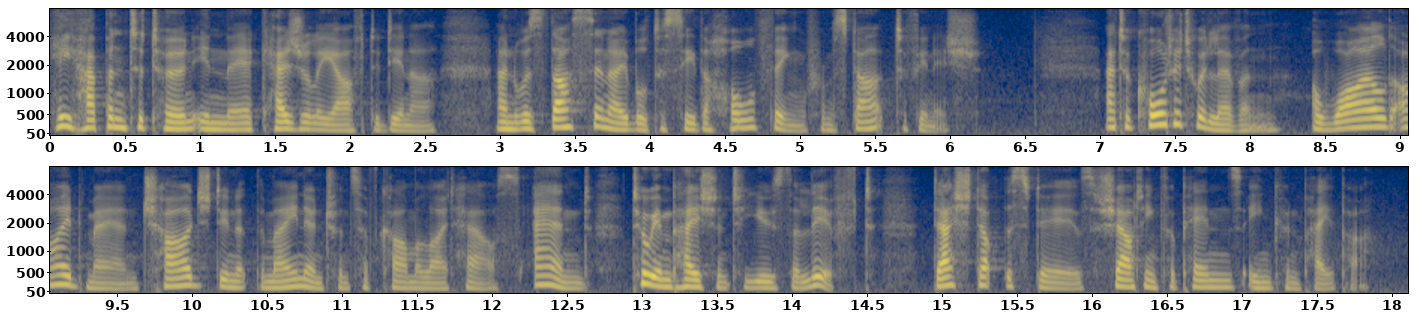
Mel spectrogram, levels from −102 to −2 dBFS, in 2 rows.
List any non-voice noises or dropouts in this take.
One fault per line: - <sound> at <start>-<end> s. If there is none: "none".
none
